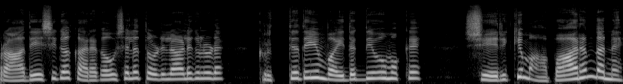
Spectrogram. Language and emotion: Malayalam, surprised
